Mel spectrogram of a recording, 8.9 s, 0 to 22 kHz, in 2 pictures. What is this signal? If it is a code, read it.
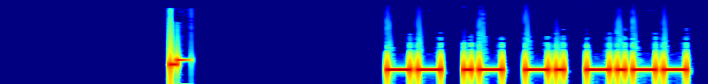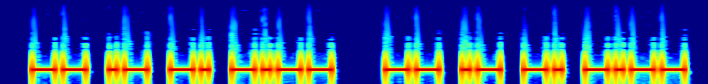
Morse code, heard as a keyed tone, about 25 wpm, 700 Hz. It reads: MANY MANY MANY
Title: Top 200 Words Repeated 25wpm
